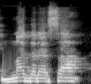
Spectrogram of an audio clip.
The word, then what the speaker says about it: مدرسہ: تو یہ غلط ہے۔ اسی طور پر لفظ ہے مدرسہ، مدرسہ، دال ساکن ہے، ہم بول دیتے ہیں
